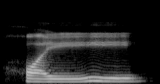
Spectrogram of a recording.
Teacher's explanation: خو کو موٹا بھی کرنا ہے، خو کو حلق سے بھی نکالنا ہے، اور یہ کے ساتھ ملانا ہے تھوڑا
